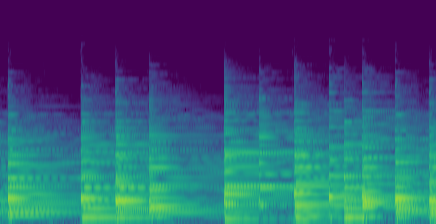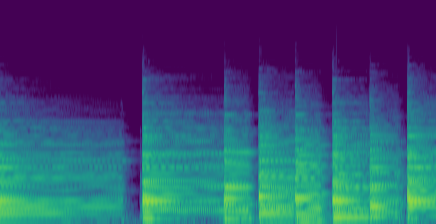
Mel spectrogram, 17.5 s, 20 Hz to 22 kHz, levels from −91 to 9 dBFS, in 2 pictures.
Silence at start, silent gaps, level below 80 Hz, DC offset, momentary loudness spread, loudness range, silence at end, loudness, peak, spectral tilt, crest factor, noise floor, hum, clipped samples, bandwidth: 0 s; none; -44 dBFS; under 0.1%; 16 LU; 4 LU; 0 s; -17 LUFS; 0 dBFS; -9.5 dB/octave; 16 dB; -39 dBFS; none; under 0.1%; 6.2 kHz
